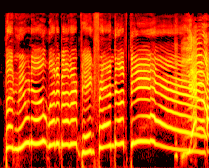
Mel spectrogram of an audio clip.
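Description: High-pitched, childlike cartoon character voices vocalizing without clear words in several short phrases, ending in a long held note that slides downward.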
